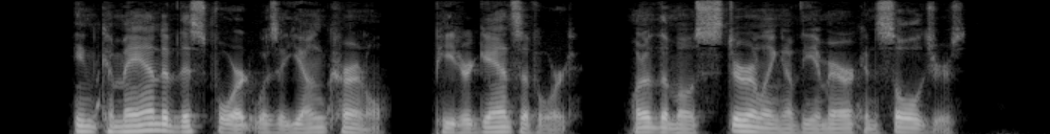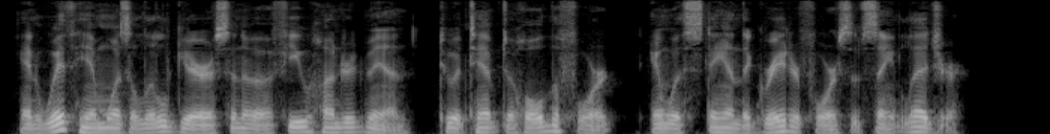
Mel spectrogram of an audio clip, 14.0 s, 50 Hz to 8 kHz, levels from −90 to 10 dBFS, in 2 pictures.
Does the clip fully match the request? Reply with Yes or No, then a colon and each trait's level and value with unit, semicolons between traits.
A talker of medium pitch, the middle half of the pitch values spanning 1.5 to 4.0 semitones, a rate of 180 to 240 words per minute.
No: very low, 95 Hz; average, 3.0 semitones; average, 200 wpm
